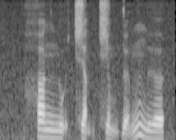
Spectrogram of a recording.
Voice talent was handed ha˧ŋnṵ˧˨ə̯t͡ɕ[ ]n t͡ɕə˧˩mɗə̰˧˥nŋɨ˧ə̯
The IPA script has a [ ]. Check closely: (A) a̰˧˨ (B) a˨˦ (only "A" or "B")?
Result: A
